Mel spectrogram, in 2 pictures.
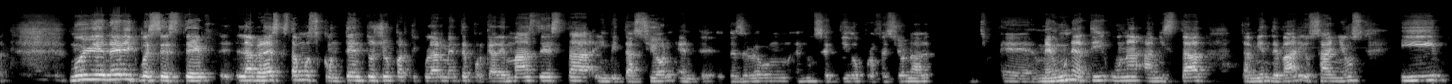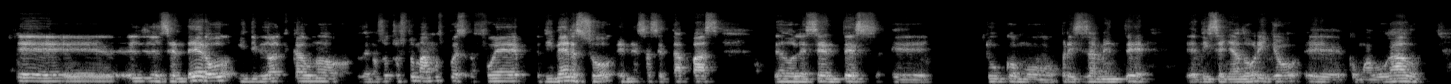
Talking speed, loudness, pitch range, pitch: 135 wpm, -18 LUFS, 135-180 Hz, 150 Hz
